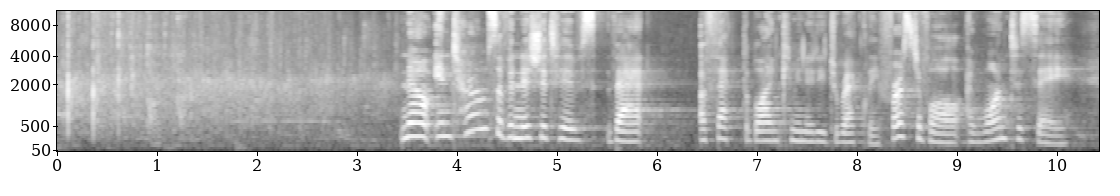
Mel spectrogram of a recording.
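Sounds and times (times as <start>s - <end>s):
audience cheering and applauding: 0.0s - 3.4s
speech: 3.4s - 10.2s.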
